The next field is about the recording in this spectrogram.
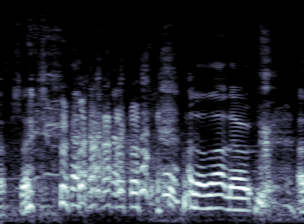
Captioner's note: group laughs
